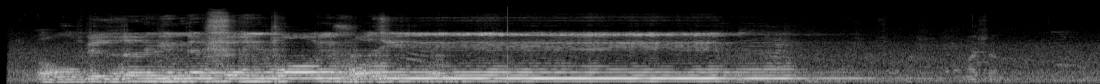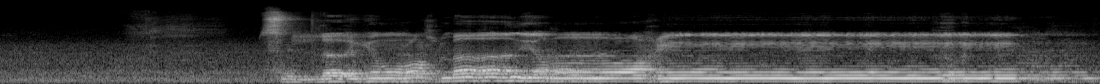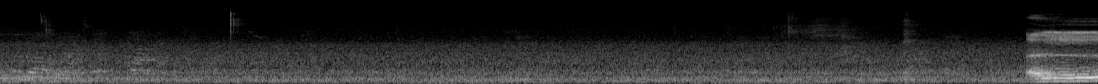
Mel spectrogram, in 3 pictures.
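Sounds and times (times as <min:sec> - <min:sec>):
man reciting through microphone: 0:00.3 - 0:09.0, 0:13.6 - 0:23.0, 0:32.2 - 0:32.9.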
